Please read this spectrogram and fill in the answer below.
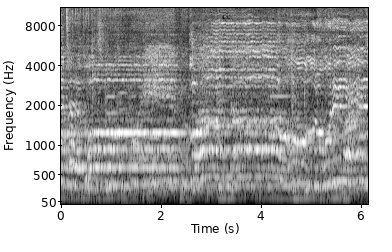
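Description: A song with a choir singing held notes over music, in a gospel style.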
